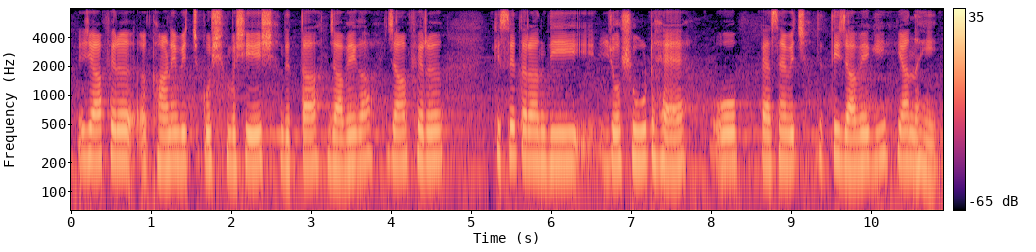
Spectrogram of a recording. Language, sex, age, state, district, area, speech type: Punjabi, female, 18-30, Punjab, Bathinda, rural, spontaneous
